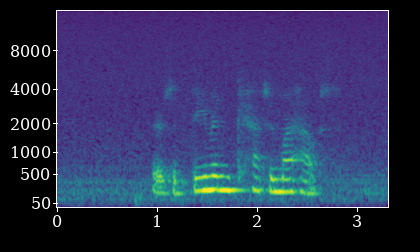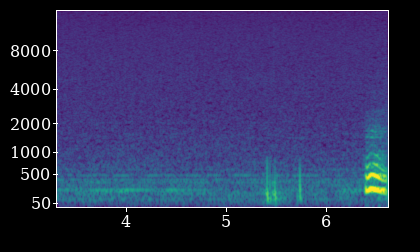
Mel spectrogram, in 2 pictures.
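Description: A young woman speaks close by, in a casual, animated voice.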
